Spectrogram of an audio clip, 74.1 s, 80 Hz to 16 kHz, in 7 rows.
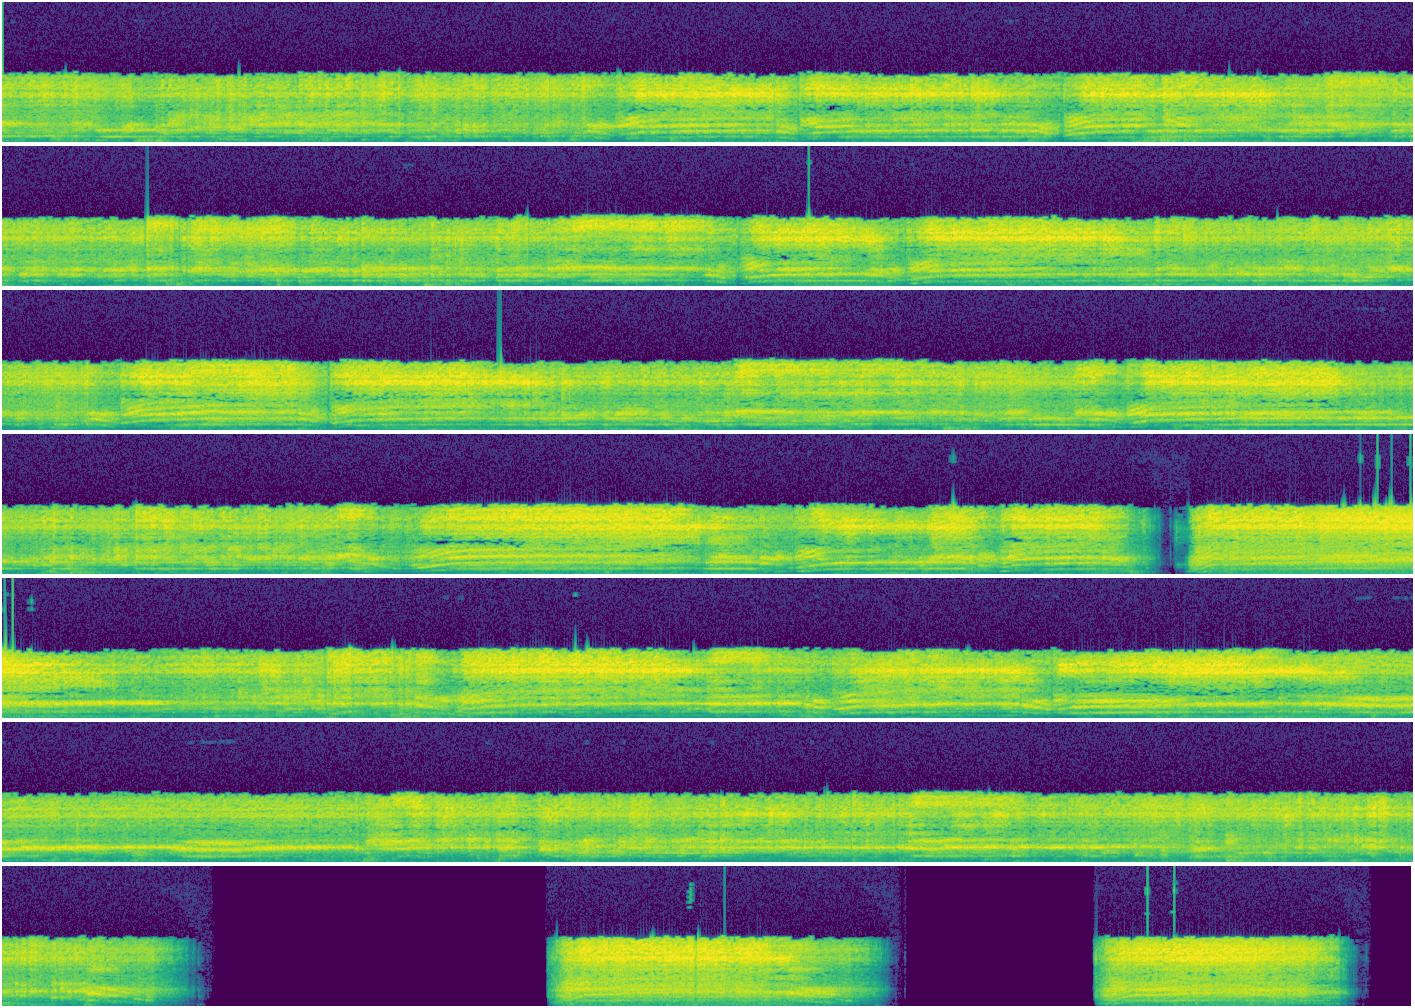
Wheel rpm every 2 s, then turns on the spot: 200, 200, 180, 180, 170, 200, 200, 190, 150, 180, 200, 170, 180, 200, 180, 180, 200, 160, 180, 160, 120, 220, 220, 210, 210, 190, 230, 230, 230, 230, 230, 230, 70, 10, 150, 10, 80.
none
